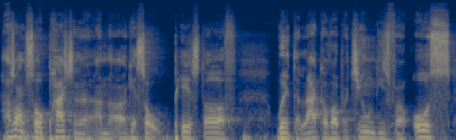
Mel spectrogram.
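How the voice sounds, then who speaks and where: A man, hosting a podcast in loose, slangy chat, his voice hoarse. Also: mid-range voice, brisk, slight background noise. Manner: loose, animated storytelling with lots of slang and repeated "bro". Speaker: podcast host. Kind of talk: casual chat.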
